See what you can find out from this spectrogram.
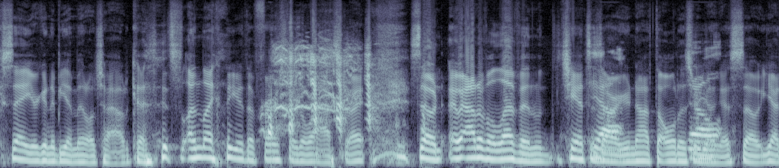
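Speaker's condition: No condition

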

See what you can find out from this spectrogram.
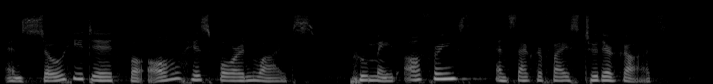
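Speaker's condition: No condition

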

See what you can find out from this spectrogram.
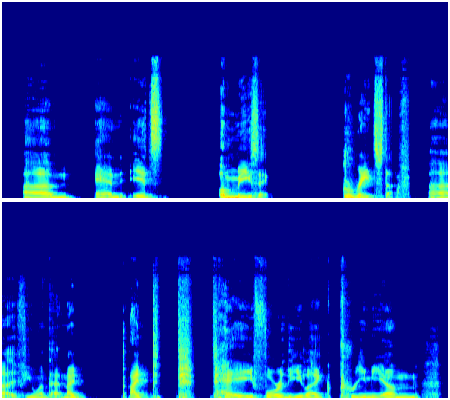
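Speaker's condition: Stutter; stutters while talking on podcast; stutter when talking, whole-word repetitions such as i i i; repeated sounds, repeated words

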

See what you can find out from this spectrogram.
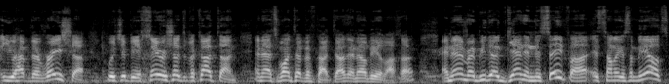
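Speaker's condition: No condition

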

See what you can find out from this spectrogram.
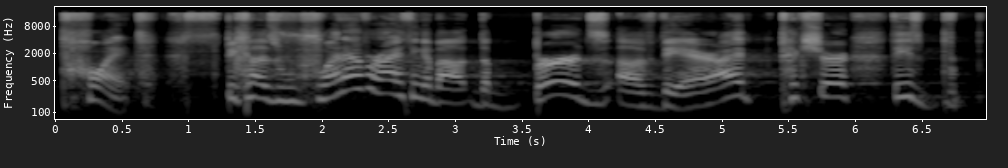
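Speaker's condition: Speech impediment; stutter present from birth, unchanged despite repeated healing prayers ages 5 to 13; gets caught up on words when speaking, listeners sometimes finish sentences; prolonged sounds

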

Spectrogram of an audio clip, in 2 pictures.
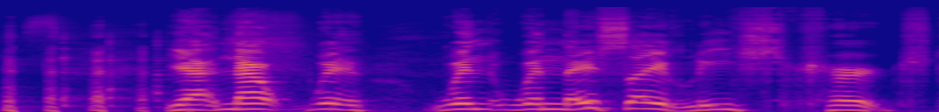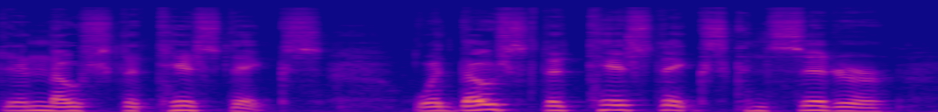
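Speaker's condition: Cerebral palsy; wheelchair user

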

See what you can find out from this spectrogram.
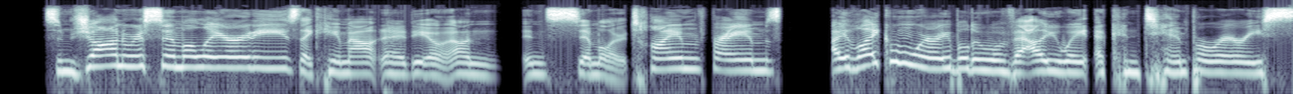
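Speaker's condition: No condition

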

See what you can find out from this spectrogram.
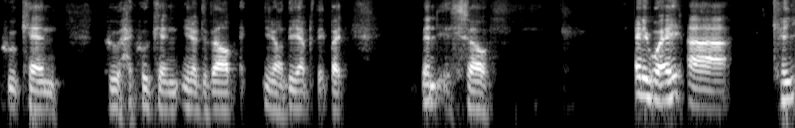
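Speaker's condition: Stuttering; age 60; repeated sounds, repeated words

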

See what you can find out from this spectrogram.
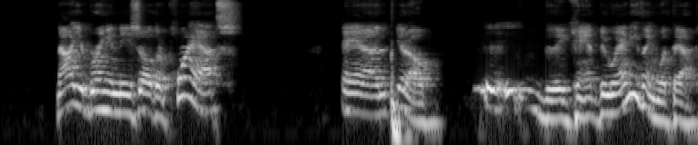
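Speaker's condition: No condition

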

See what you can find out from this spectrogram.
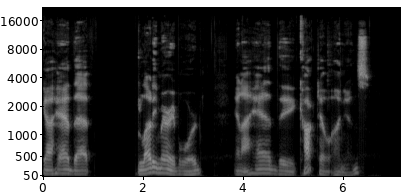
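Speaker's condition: No condition

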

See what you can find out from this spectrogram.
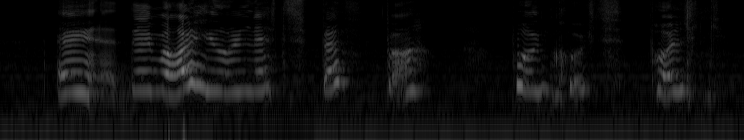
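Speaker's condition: Cerebral palsy; onset at birth

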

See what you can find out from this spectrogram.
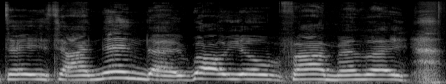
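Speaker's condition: Cerebral palsy; affects speech and mobility

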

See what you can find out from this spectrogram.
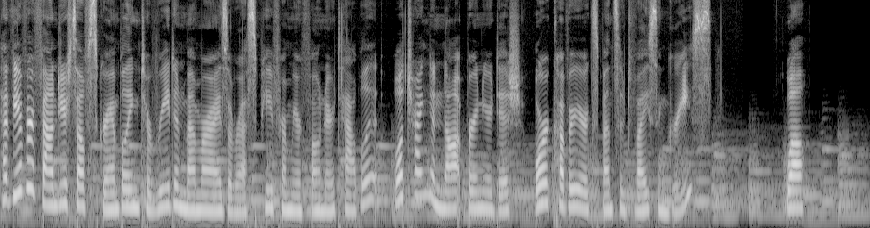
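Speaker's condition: No condition

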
